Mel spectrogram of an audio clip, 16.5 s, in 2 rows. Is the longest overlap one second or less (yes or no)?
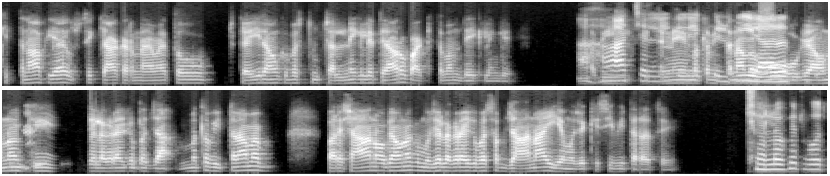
no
